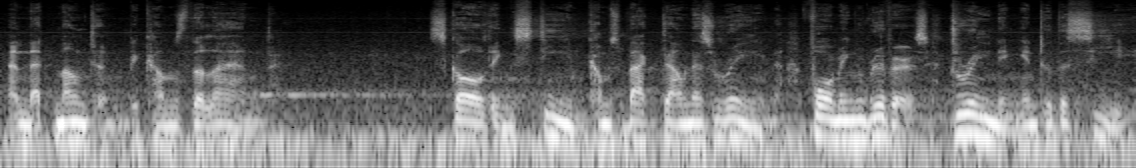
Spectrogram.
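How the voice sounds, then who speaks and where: An actor playing a calm, coldly vengeful villain in a video game, delivering solemn, deliberate monologues. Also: male voice, sits low, background noise. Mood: solemn menace. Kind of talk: dramatic video game cutscene acting.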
